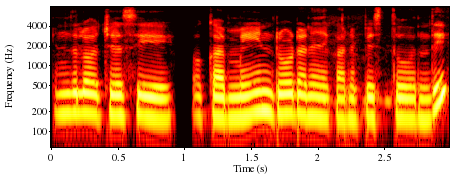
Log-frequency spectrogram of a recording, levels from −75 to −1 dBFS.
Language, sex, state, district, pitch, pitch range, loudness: Telugu, female, Andhra Pradesh, Annamaya, 170 Hz, 165-185 Hz, -16 LUFS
